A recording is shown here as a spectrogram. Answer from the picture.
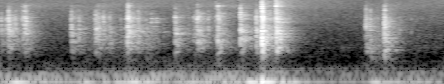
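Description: Faint, quick key presses on a computer keyboard while a file name is typed.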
